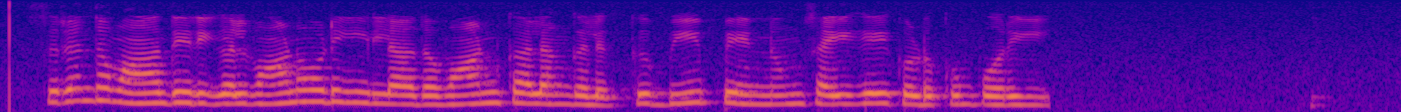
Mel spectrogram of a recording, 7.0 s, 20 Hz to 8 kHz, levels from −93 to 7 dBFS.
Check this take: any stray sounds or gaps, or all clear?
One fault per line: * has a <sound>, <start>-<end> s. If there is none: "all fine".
all fine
